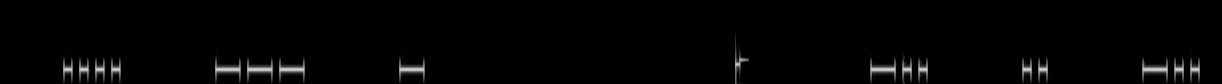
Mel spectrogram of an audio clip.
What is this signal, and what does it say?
Morse code, heard as a keyed tone, about 15 wpm, spaced as for 7 wpm, 700 Hz. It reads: HOT DID
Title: 4x Character Spacing - Top 100 Words - 15wpm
